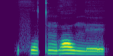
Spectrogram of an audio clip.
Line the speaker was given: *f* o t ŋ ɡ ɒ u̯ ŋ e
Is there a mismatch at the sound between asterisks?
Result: no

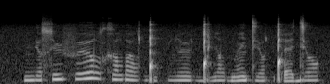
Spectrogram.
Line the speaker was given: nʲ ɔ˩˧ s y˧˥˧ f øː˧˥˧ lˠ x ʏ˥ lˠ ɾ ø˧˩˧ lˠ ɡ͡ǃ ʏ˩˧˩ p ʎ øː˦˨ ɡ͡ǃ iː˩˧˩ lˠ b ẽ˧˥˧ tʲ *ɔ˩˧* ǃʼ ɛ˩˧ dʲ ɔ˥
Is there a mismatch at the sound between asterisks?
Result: no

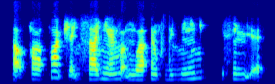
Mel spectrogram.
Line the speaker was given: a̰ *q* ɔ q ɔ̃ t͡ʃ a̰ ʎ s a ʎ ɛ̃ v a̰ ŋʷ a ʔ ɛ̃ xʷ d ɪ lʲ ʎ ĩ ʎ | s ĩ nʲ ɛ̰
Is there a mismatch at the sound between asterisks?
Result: no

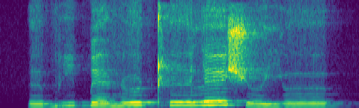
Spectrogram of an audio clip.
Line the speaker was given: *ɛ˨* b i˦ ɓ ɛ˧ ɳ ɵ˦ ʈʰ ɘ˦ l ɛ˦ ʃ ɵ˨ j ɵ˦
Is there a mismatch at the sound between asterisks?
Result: yes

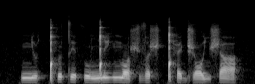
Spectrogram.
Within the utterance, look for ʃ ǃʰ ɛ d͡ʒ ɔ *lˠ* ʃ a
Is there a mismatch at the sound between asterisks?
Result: yes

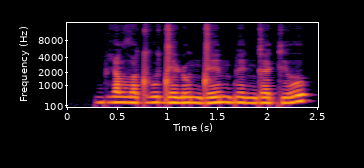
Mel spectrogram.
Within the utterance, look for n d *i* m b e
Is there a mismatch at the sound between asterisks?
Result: yes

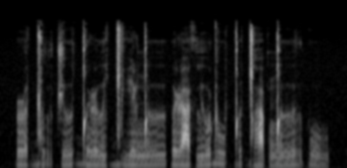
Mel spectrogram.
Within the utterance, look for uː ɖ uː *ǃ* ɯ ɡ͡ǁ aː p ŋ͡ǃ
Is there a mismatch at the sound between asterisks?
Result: no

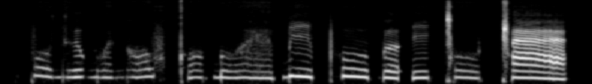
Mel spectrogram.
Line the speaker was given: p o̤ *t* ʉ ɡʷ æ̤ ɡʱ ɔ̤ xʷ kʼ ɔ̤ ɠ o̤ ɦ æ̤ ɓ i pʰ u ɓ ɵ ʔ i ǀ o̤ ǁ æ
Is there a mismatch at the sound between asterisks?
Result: yes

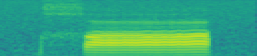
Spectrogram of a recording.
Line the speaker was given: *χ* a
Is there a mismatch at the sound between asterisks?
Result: no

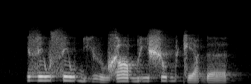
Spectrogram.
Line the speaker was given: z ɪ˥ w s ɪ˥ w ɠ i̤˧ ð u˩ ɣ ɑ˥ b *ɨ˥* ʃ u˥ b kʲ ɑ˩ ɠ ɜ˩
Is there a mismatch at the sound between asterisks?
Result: yes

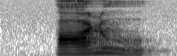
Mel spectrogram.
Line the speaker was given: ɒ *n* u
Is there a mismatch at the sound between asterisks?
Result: yes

